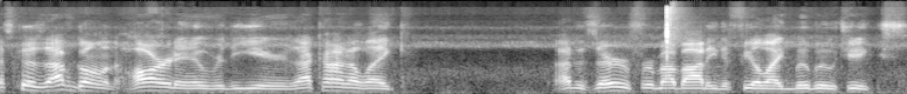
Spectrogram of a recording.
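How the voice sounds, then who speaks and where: An ordinary speaking voice from a man, medium in pitch and moderate in pace, the intonation fairly even. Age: 40s. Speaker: fishing livestreamer. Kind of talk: casual live stream chat. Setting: outdoors by a river.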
